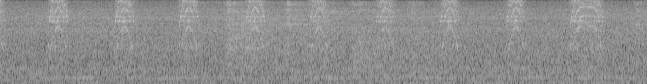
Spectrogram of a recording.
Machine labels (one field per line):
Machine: slide rail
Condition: normal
